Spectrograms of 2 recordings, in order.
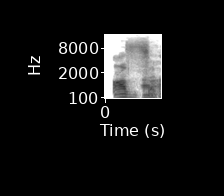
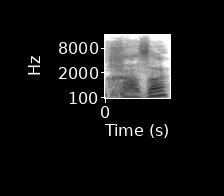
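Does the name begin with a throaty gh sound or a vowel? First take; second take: vowel; gh sound. First: It begins with a vowel, Israeli style. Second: It begins with a throaty Arabic gh sound.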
